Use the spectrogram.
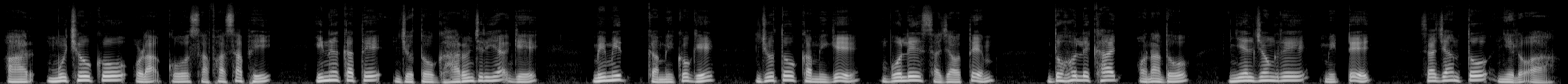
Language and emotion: Santali, neutral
